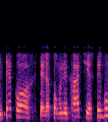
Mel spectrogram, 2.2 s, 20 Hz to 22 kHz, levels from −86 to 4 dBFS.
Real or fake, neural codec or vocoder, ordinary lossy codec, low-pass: real; none; MP3, 32 kbps; 7.2 kHz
